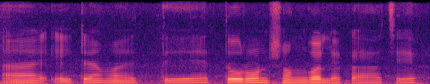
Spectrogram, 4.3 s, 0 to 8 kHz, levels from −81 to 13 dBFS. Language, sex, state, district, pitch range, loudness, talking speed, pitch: Bengali, female, Assam, Hailakandi, 165-175 Hz, -17 LUFS, 110 wpm, 170 Hz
